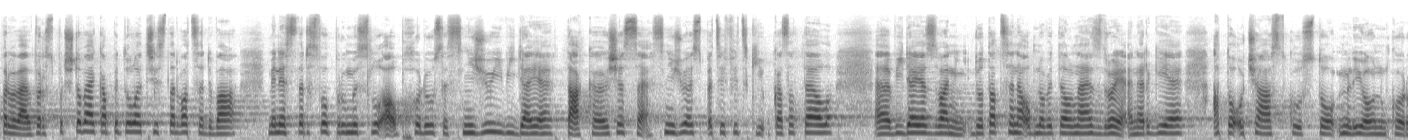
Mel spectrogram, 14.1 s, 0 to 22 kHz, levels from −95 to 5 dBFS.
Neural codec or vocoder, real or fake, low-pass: none; real; 14.4 kHz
